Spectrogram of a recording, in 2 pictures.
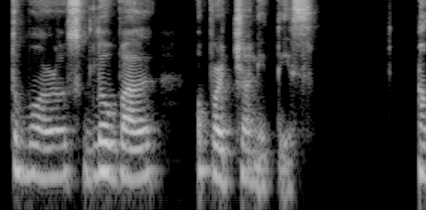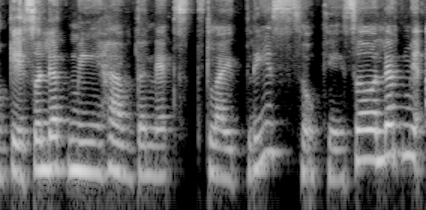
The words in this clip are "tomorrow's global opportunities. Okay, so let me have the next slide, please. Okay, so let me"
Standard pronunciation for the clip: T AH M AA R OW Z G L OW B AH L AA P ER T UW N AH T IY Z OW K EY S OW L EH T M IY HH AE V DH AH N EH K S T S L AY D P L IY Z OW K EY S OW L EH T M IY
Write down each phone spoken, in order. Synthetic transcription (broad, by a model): T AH M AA R OW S G L OW B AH L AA P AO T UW N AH T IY S OW K EY S OW L EH T M IY HH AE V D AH N EH K S T S L AY D P L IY S OW K EY S OW L EH T M IY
